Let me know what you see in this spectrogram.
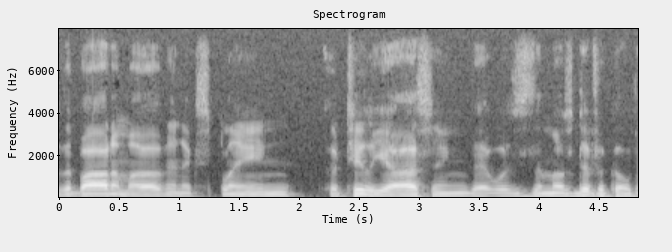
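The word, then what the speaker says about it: Ottilie Assing: her name because I'm not sure how to pronounce it. It's Ottilia Ossing.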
